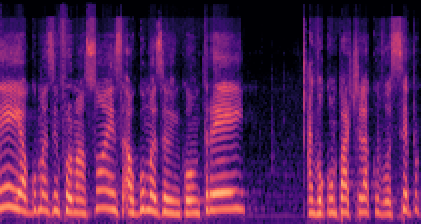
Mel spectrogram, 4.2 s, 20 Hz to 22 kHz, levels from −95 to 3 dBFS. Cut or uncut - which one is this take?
uncut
